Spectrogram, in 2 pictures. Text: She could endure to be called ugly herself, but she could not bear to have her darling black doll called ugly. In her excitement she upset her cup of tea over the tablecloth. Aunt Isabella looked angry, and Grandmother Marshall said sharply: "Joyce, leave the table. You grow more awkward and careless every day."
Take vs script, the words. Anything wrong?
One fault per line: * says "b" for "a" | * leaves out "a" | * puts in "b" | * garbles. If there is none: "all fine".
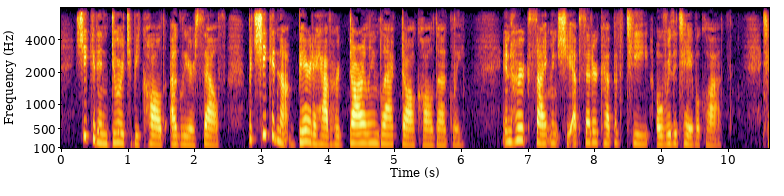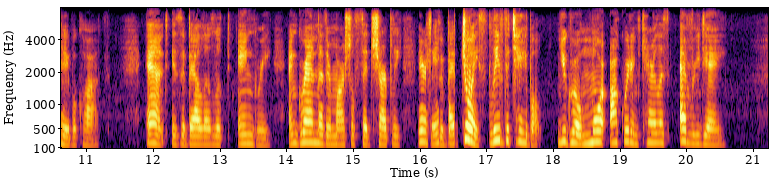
* puts in "tablecloth"
* garbles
